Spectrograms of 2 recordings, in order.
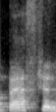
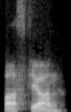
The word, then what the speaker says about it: Bastian: Well, Bastian, yeah, it's the English pronunciation. In German, it's Bastian.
